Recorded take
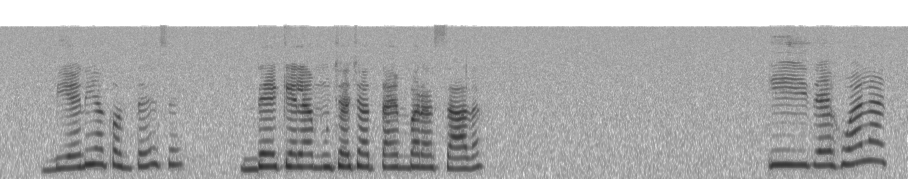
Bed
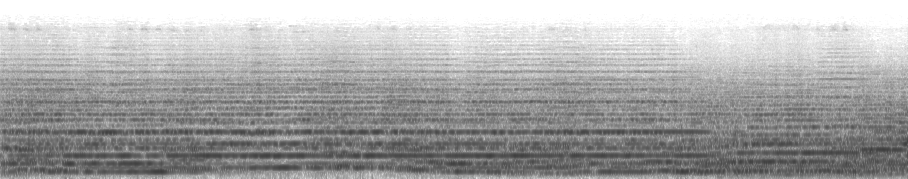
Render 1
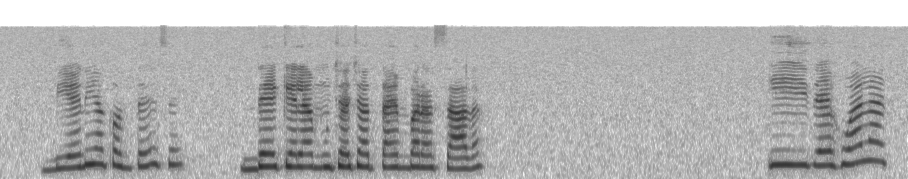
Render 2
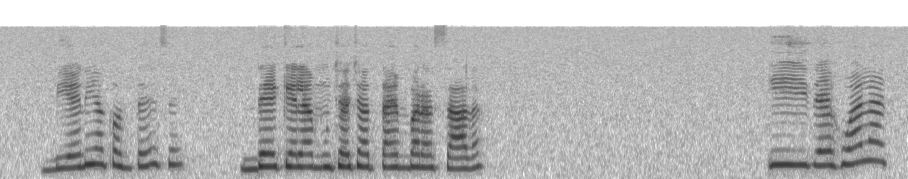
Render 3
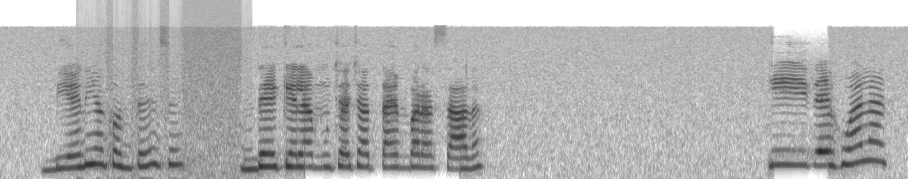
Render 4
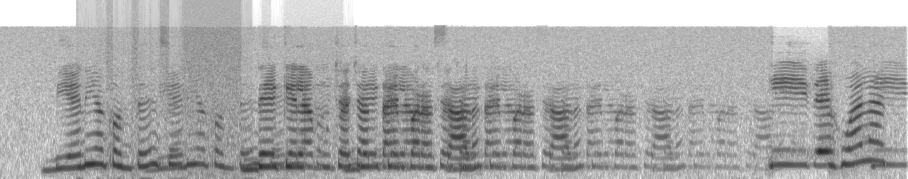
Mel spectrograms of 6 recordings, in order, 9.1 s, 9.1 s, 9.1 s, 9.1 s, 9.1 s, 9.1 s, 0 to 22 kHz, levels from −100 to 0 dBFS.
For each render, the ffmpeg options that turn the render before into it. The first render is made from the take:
ffmpeg -i in.wav -af "afftdn=noise_reduction=6:noise_floor=-45" out.wav
ffmpeg -i in.wav -af "volume=-1.5dB" out.wav
ffmpeg -i in.wav -filter_complex "[0:a]asettb=1/sr,asplit=3[link_01][link_02][link_03];[link_01]atrim=end=0.774[link_04];[link_02]atrim=start=0.77:end=2.53,asetpts=PTS-STARTPTS,afade=type=in:duration=0.004:curve=qsin,afade=type=out:start_time=1.756:duration=0.004:curve=qsin,aeval=exprs='val(0)+0.5*0.0168*sgn(val(0))':channel_layout=same[link_05];[link_03]atrim=start=2.526[link_06];[link_04][link_05]acrossfade=duration=0.004:curve1=hsin:curve2=qsin[link_07];[link_07][link_06]acrossfade=duration=0.004:curve1=qsin:curve2=hsin,asettb=1/sr,asplit=3[link_08][link_09][link_10];[link_08]atrim=end=3.054[link_11];[link_09]atrim=start=3.05:end=4.61,asetpts=PTS-STARTPTS,afade=type=in:duration=0.004:curve=qsin,afade=type=out:start_time=1.556:duration=0.004:curve=qsin,highpass=430[link_12];[link_10]atrim=start=4.606[link_13];[link_11][link_12]acrossfade=duration=0.004:curve1=hsin:curve2=qsin[link_14];[link_14][link_13]acrossfade=duration=0.004:curve1=qsin:curve2=hsin,asplit=3[link_15][link_16][link_17];[link_15]afade=type=out:start_time=7.73:duration=0.02[link_18];[link_16]highpass=frequency=410:width=0.5412,highpass=frequency=410:width=1.3066,equalizer=frequency=610:width_type=q:width=4:gain=9,equalizer=frequency=1600:width_type=q:width=4:gain=-7,equalizer=frequency=3300:width_type=q:width=4:gain=8,lowpass=frequency=5400:width=0.5412,lowpass=frequency=5400:width=1.3066,afade=type=in:start_time=7.73:duration=0.02,afade=type=out:start_time=8.28:duration=0.02[link_19];[link_17]afade=type=in:start_time=8.28:duration=0.02[link_20];[link_18][link_19][link_20]amix=inputs=3:normalize=0" out.wav
ffmpeg -i in.wav -filter_complex "[0:a]asplit=2[link_01][link_02];[link_02]adelay=1019,lowpass=frequency=3500:poles=1,volume=-6dB,asplit=2[link_03][link_04];[link_04]adelay=1019,lowpass=frequency=3500:poles=1,volume=0.42,asplit=2[link_05][link_06];[link_06]adelay=1019,lowpass=frequency=3500:poles=1,volume=0.42,asplit=2[link_07][link_08];[link_08]adelay=1019,lowpass=frequency=3500:poles=1,volume=0.42,asplit=2[link_09][link_10];[link_10]adelay=1019,lowpass=frequency=3500:poles=1,volume=0.42[link_11];[link_01][link_03][link_05][link_07][link_09][link_11]amix=inputs=6:normalize=0" out.wav

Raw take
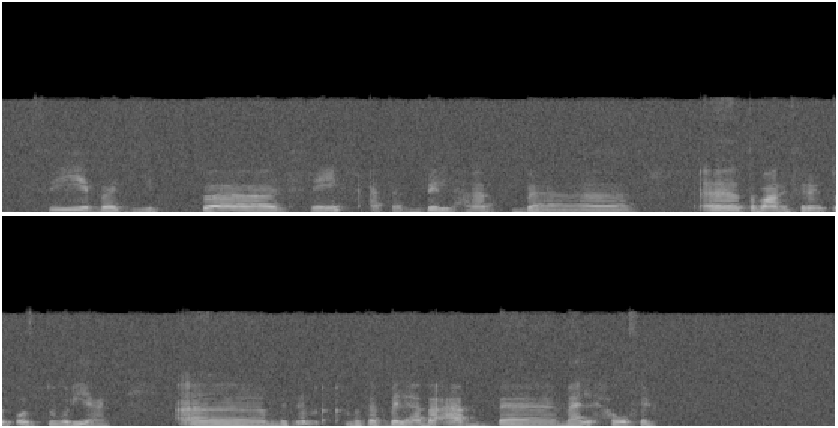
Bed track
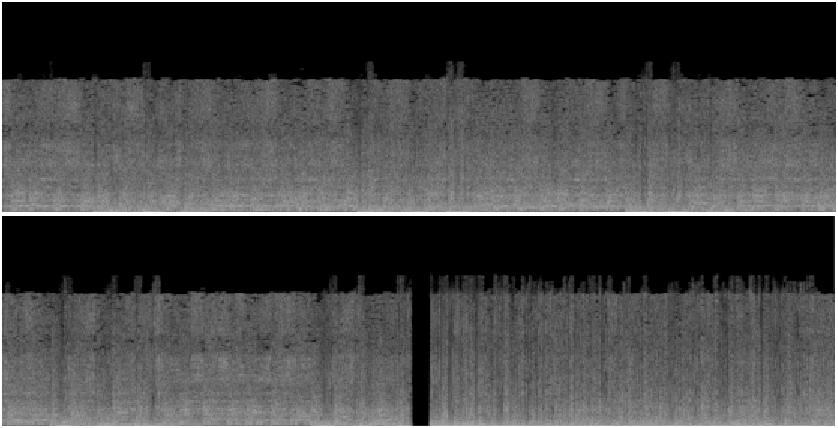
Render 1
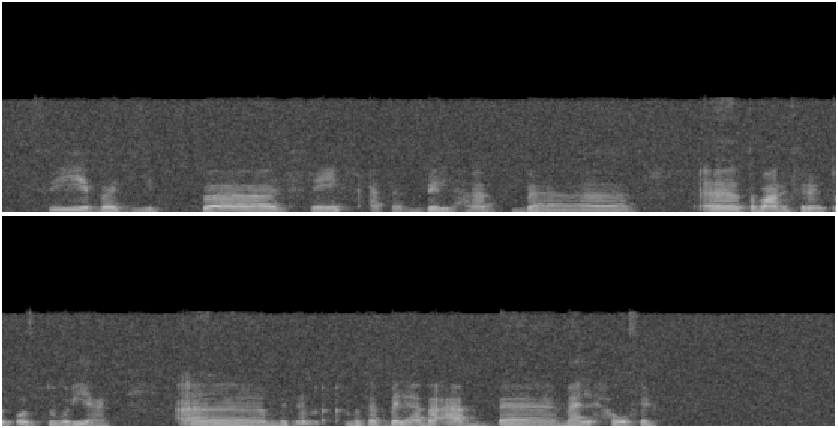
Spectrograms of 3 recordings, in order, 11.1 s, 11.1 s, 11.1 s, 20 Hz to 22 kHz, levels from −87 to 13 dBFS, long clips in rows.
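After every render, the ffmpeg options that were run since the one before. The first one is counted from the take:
ffmpeg -i in.wav -af "afftdn=noise_reduction=7:noise_floor=-38" out.wav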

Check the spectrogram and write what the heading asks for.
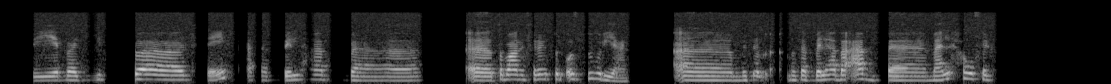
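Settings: ffmpeg -i in.wav -af "agate=range=-46dB:threshold=-32dB:ratio=16:detection=peak" out.wav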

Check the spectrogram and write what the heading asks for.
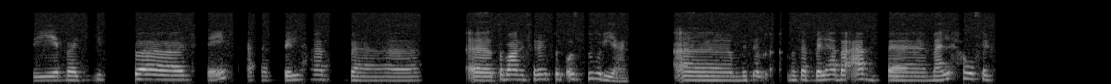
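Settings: ffmpeg -i in.wav -af "volume=-5.5dB" out.wav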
